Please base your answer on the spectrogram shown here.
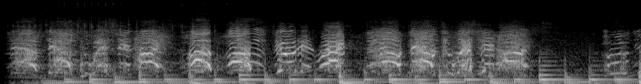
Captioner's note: chanting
